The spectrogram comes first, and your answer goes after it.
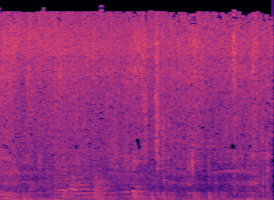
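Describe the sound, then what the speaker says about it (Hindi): Food cooking with turmeric in a pan is stirred, a faint scraping and soft sizzle running steadily under a low background hum. "अभी स्टर करना है"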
